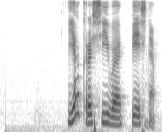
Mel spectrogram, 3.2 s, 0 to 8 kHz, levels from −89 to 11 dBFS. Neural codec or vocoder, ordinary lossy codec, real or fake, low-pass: none; none; real; none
